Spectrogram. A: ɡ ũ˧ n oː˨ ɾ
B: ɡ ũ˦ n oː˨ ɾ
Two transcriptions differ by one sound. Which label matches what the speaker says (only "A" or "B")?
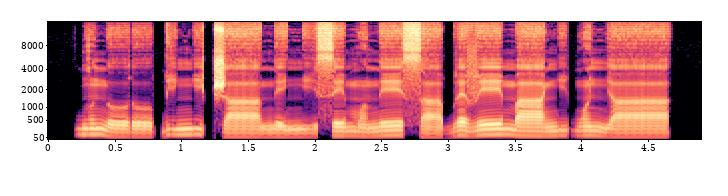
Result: B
